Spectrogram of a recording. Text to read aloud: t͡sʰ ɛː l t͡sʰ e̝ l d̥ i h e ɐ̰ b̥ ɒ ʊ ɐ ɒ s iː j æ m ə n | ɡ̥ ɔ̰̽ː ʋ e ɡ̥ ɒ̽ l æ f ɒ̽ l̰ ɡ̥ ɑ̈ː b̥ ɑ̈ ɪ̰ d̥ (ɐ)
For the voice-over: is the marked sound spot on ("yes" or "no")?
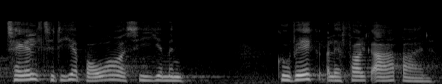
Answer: no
